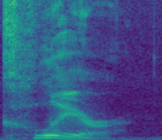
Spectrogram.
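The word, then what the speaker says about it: Xlear: The DOJ filed a lawsuit in federal court against Utah-based company, I guess is pronounced Clear, X-L-E-A-R. I don't know how else you'd pronounce that, but it's X-L-E-A-R on October 28th, saying it has deceptively advertised its nasal spray as a treatment and preventative of COVID-19.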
